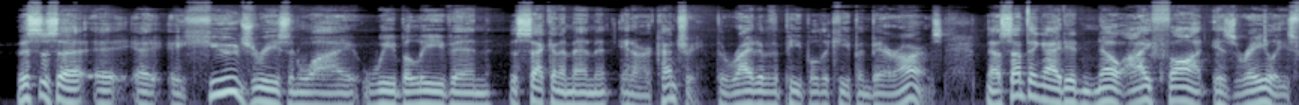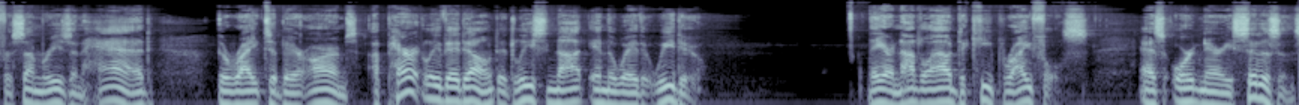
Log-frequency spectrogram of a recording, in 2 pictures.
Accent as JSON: {"language": "English", "country": "United States", "said": "as an American man and as a Christian man"}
